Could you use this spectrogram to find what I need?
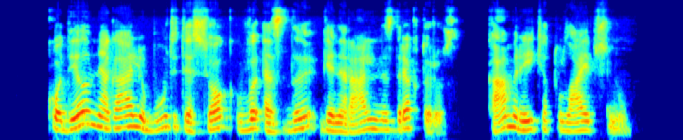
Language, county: Lithuanian, Kaunas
